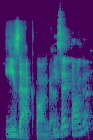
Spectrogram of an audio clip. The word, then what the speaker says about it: Isaac Bonga: that's my take now on basketball reference they have his phonetic pronunciation as ezac bongo okay okay and his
